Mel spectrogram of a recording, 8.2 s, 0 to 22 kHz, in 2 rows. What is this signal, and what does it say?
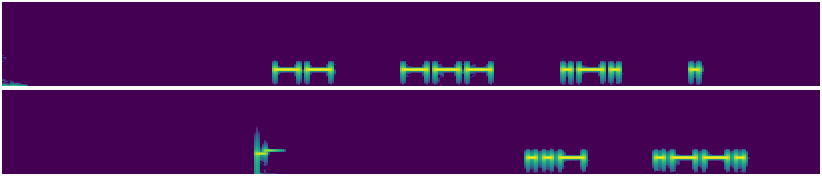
Morse code, heard as a keyed tone, about 31 wpm, spaced as for 17 wpm, 700 Hz. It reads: MORE UP
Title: 3x Character Spacing - Top 100 Words - 30wpm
